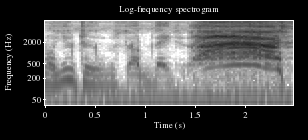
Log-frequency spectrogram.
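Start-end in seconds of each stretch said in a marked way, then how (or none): 1.5-2.4 sudden loud yelp. Pretend. Acting angry person laughing at TV.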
